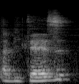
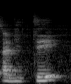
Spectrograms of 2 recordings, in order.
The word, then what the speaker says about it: habiter: Vous habitez, habiter, et, habiter. So it's not habitez, it's habiter, et.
